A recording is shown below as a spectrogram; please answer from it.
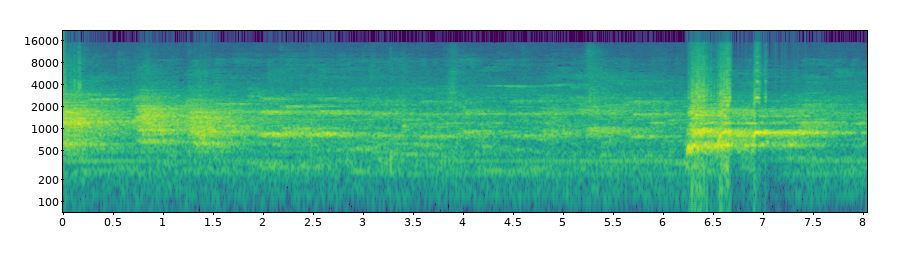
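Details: Dogs at a dog lot recorded on 12 November 2017 bark and yip in a continuous, overlapping chorus, then a sharp loud burst of barks after six seconds before the noise settles again.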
